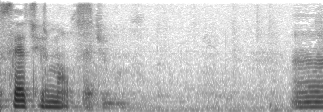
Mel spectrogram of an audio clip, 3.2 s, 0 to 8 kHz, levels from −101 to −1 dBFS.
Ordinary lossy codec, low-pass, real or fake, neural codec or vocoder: Opus, 64 kbps; 7.2 kHz; real; none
